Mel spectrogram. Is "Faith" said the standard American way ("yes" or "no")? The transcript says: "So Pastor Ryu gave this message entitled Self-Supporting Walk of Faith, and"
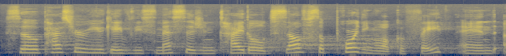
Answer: yes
